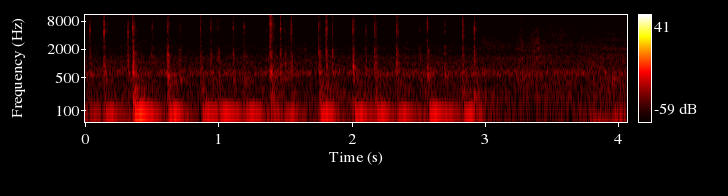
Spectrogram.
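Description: Typing on a computer keyboard: a quick run of key clicks that stops about three seconds in.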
